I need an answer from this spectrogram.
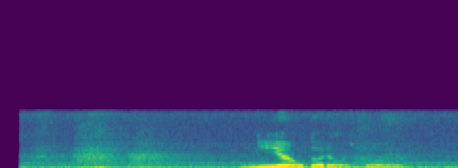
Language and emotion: Russian, neutral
